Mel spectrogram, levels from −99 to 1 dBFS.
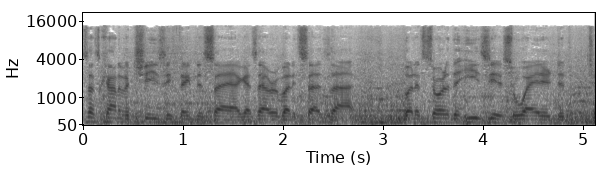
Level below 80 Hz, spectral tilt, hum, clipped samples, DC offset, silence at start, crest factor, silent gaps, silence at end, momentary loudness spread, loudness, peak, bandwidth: -50 dBFS; -3 dB/octave; none; under 0.1%; under 0.1%; 0 s; 18 dB; none; 0 s; 4 LU; -22 LUFS; -4 dBFS; 13.5 kHz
